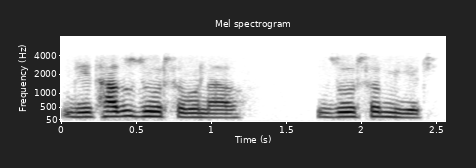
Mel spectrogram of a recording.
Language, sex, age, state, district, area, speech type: Kashmiri, male, 18-30, Jammu and Kashmir, Baramulla, urban, conversation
